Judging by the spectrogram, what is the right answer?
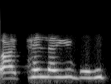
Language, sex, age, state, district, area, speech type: Odia, female, 60+, Odisha, Boudh, rural, conversation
